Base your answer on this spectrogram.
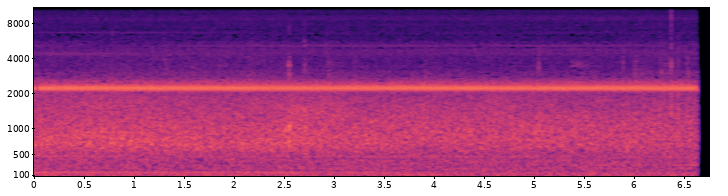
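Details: Crickets near plants with leaves and red berries along a trail at Dillon Nature Center, Hutchinson, Kansas, on November 7, 2009: a steady, high, continuous trilling pulse without pause, over faint background hiss.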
